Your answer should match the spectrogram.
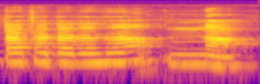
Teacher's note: त वर्ग जो है ना ये दात से बोला जाता है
